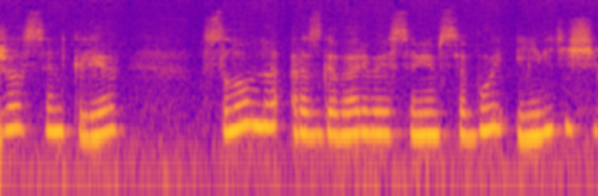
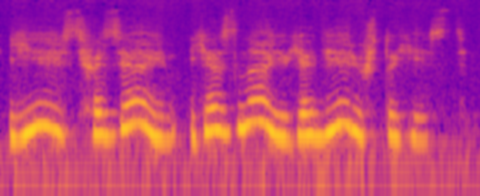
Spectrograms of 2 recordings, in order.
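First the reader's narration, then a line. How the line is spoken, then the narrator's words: Exclaiming. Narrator (Russian): воскликнул Том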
